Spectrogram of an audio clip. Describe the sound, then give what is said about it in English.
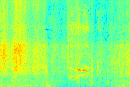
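Strong storm wind roars and buffets without pause, a loud, steady rushing with gusty low thumps, and a faint, brief whistling tone rises partway through. The wind is buffeting a storm tracker who has got out of his car to take a wind reading and can barely stand. “The wind is just kicking his ass. He can't even stand.”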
